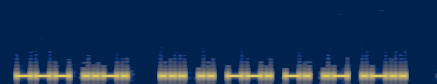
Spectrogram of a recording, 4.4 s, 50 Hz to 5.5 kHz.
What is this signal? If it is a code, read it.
Morse code, heard as a keyed tone, about 25 wpm, 600 Hz. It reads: OF SIGNAL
